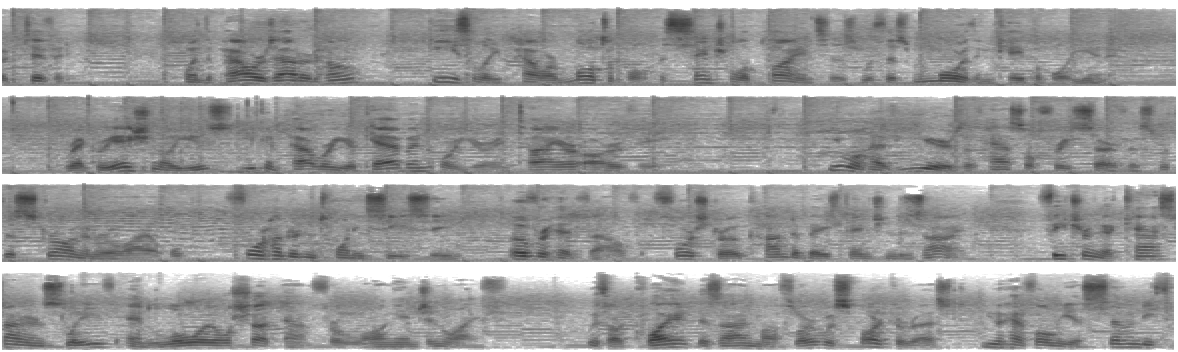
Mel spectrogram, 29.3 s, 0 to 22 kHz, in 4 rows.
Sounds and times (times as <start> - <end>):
Speech: 0.0 - 0.4, 1.1 - 7.0, 7.7 - 11.6, 12.5 - 29.3
Music: 0.0 - 29.3.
